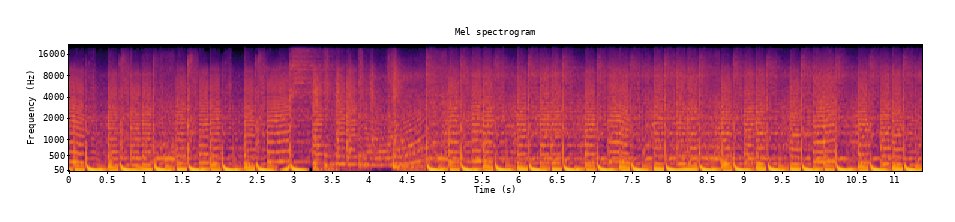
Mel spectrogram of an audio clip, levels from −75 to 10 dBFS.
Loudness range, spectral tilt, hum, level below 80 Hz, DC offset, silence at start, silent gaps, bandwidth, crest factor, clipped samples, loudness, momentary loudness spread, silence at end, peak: 1 LU; -4 dB/octave; none; -10 dBFS; under 0.1%; 0 s; none; 20 kHz; 6 dB; 0.3%; -8 LUFS; 3 LU; 0 s; 0 dBFS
